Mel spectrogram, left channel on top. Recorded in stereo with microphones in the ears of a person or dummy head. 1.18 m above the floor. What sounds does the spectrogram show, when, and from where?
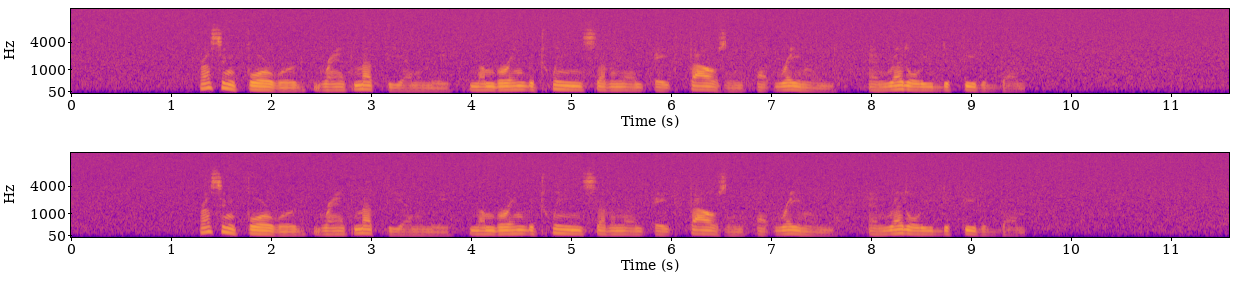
1.3 s a man speaking: 10° right (ahead or behind)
